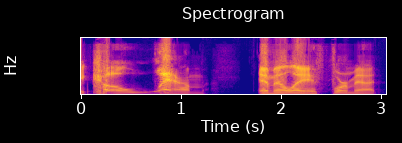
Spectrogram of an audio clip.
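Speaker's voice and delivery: punchy loud ka-wham; sound effect shout. Pretend. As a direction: slam the word out loud. Sudden burden of documentation.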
